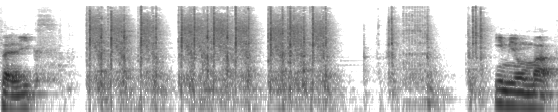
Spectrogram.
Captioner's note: typewriter sound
